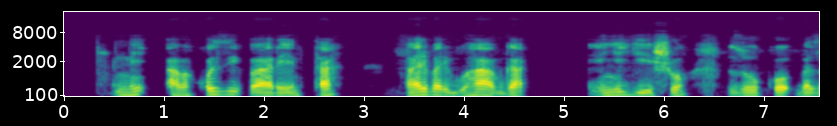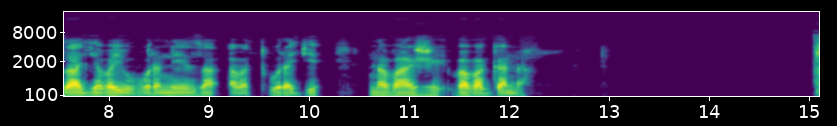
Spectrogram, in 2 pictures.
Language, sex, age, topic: Kinyarwanda, male, 18-24, government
